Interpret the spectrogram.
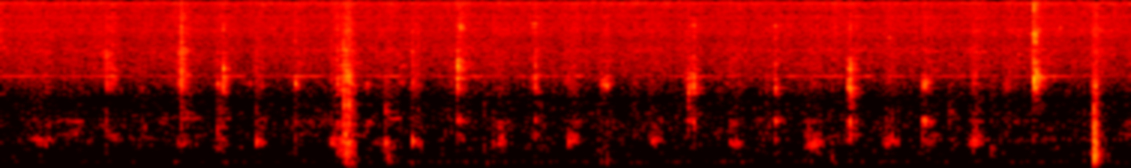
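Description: Faint chewing of a mouthful of rice and beef rendang: a run of soft wet mouth clicks, about two or three a second. A sharper click comes about two seconds in and another near the end.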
